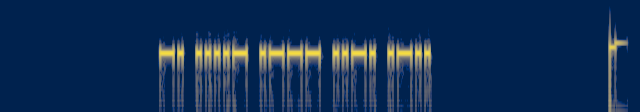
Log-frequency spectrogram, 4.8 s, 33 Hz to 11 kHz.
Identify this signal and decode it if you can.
Morse code, heard as a keyed tone, about 36 wpm, 700 Hz. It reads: N4JFL
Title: USA Call Signs - 5 Characters - 2x Character Spacing - 35wpm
